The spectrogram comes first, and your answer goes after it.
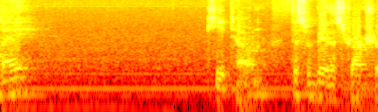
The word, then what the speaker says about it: ketone: straight in my head because ketone has that K sound in it and on either side of the C double bond o you have a C so think of a hard C sound like the C and cat ketone so if you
